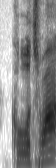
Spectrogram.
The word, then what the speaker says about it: Courtois: Is that how you pronounce his name? Yep. Courtois.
